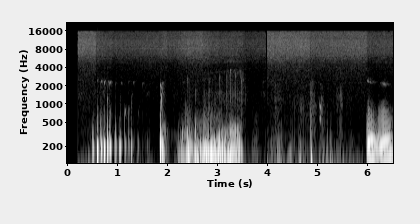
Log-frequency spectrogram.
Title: bubbly hungry tummy noises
